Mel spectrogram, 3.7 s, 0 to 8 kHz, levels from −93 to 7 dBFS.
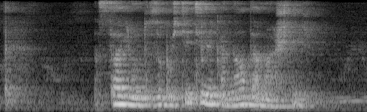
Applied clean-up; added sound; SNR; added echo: none; none; none; reverberation time 0.8 s.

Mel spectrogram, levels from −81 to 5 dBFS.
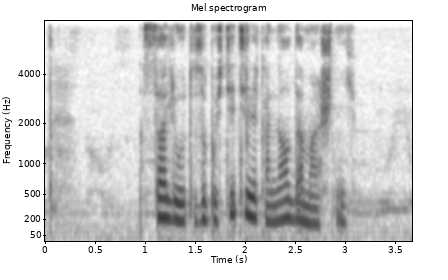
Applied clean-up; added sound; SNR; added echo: none; none; none; none.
